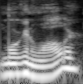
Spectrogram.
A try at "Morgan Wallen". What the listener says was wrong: You said Waller. It's Wallen.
